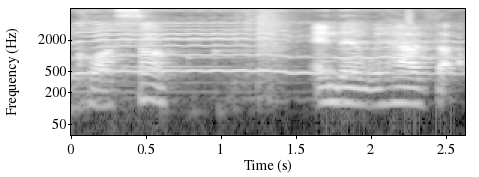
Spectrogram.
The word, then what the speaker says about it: croissant: So in English you would say croissant, but in French you would say le croissant, le croissant.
